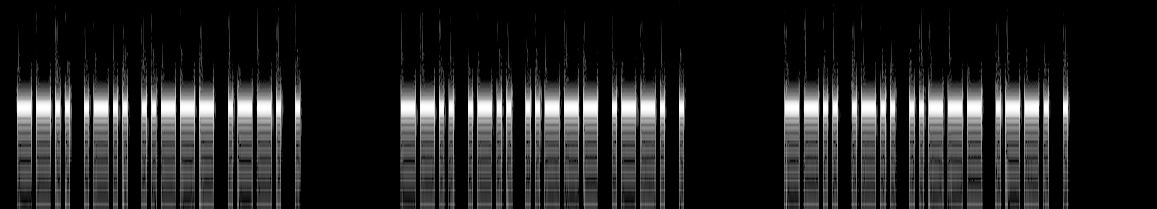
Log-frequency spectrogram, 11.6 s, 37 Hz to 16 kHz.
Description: Morse code, heard as a keyed tone, about 25 wpm, 700 Hz. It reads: ZL2PE ZL2PE ZL2PE
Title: DXCC-100 Call Signs - 5 Characters - Repeated 3x - 25wpm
